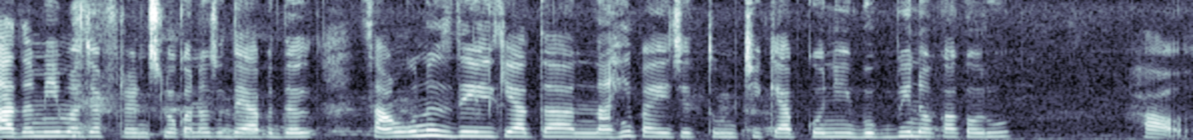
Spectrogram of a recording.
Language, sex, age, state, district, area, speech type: Marathi, female, 18-30, Maharashtra, Akola, urban, spontaneous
